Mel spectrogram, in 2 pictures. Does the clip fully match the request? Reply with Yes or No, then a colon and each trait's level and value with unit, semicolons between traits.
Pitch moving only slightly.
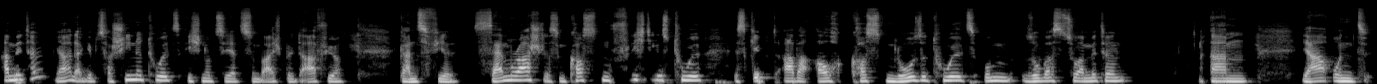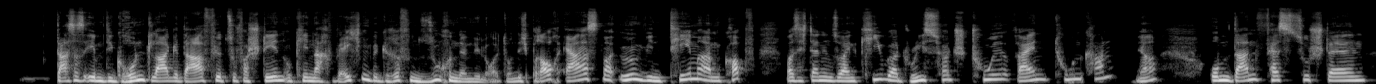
No: wide, 5.4 semitones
